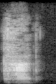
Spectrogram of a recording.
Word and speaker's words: Kat: It is a fact that her name sounds like the first syllable of words like catastrophe, cataclysm, catatonic. In other words, Kat is a walking disaster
